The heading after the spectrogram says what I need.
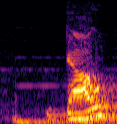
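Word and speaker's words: doubt: डाउट में जो बा साउंड है ये साइलेंट है, तो इसको ऐसे पढ़ेंगे डाउट मी।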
